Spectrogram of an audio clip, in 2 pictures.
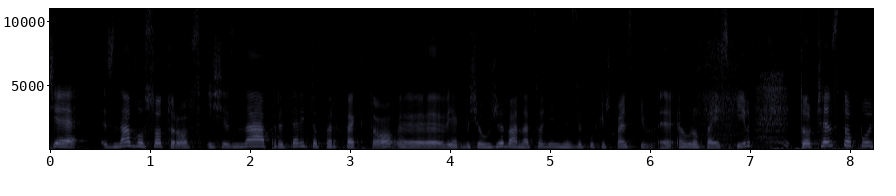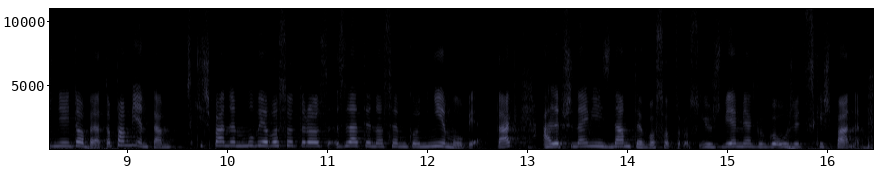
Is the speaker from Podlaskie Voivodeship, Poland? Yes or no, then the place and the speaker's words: yes; Podlaskie Voivodeship, Poland; moved away as an adult; now in Poznań, Poland; ja nie jestem z Poznania, ale wiecie, że teraz mieszkam w Poznaniu, no tak jak mówię, jestem z Podlasia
